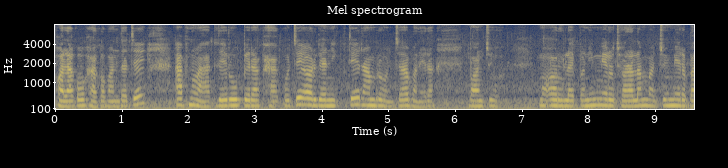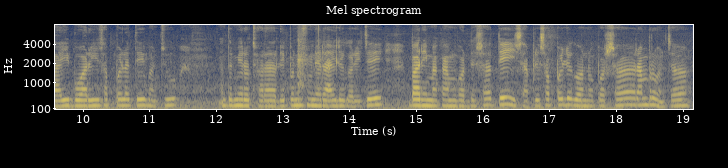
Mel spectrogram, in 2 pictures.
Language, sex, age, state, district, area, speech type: Nepali, female, 30-45, West Bengal, Darjeeling, rural, spontaneous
